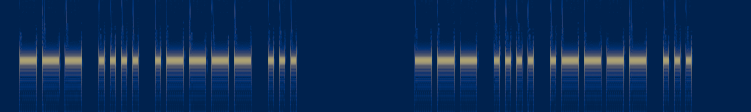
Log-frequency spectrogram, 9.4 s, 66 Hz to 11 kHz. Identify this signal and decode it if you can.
Morse code, heard as a keyed tone, about 17 wpm, 700 Hz. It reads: OH1S OH1S
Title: DXCC-100 Call Signs - 4 Characters - Repeated 3x - 17wpm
